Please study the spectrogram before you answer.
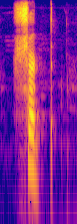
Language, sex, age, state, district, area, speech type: Sanskrit, female, 18-30, Karnataka, Bellary, urban, read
